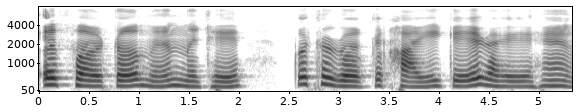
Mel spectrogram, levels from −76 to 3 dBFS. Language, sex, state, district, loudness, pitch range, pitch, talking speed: Hindi, female, Madhya Pradesh, Umaria, -19 LUFS, 180-210 Hz, 195 Hz, 110 wpm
